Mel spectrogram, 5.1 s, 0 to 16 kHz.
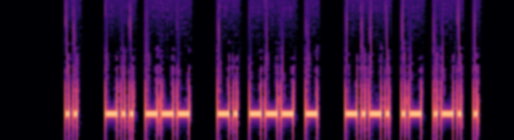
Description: Morse code, heard as a keyed tone, about 30 wpm, 700 Hz. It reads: I DO NOT CARE
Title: Sets of 4 Words 30wpm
